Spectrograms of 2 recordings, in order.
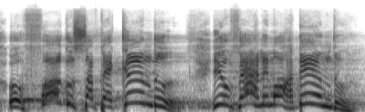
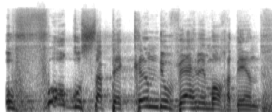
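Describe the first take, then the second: First: Shouted and drawn out, rising in force; fiery pulpit cry; preacher's shout. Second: Said in the usual way. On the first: Acted. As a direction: proclaim it full force to the church. Repeats line, then preaches it.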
